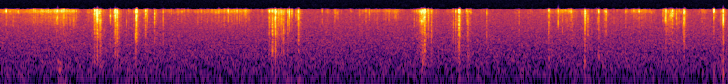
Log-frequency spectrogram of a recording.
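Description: A hand-sized lump of yellow floam, tiny polystyrene foam beads bound in slime, is held in the hand as a soft, solid mass and squeezed and kneaded with fingertips and long pink nails. It gives quiet, bright crackling and popping bead sounds in irregular bursts over a steady high hiss, with each snap dying away almost instantly.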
